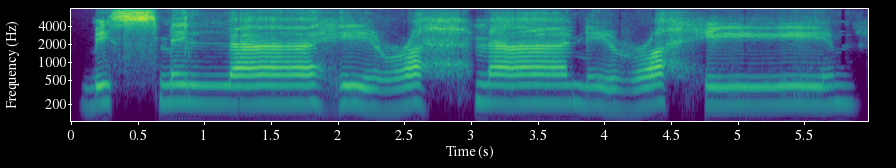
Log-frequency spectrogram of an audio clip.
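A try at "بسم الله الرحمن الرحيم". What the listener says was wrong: When you're saying the ra, it doesn't sound like it's joined to the letter before. It sounds as though you're saying Bismillahir. You see, there's like a separation, and the ra is joined to the ha before it.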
